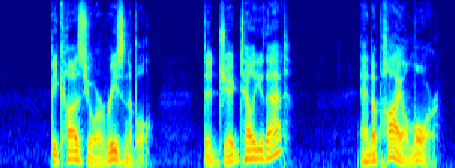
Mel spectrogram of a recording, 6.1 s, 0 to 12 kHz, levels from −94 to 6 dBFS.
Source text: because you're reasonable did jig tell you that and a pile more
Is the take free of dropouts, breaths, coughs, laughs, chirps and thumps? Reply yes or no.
yes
